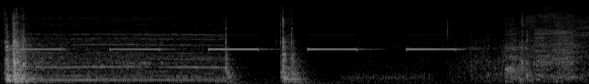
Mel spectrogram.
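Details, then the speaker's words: Car door window motor whining in short stop-start runs with clicks and dropouts; stripped window regulator gears, regulator replaced. "so that's pretty much what it was doing you can hear it so the gears are"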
